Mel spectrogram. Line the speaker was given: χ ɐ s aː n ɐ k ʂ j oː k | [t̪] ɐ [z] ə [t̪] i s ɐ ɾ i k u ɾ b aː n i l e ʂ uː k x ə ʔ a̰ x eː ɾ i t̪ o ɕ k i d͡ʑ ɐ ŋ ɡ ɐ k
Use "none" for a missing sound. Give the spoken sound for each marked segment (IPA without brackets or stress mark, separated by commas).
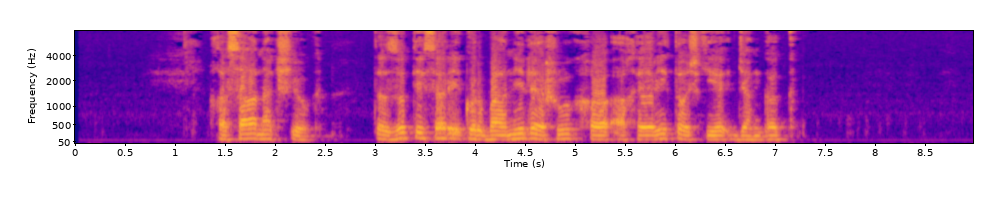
t̪, z, t̪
